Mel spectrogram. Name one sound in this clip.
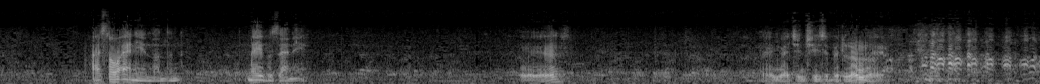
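A second man answers in a firm, measured voice.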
